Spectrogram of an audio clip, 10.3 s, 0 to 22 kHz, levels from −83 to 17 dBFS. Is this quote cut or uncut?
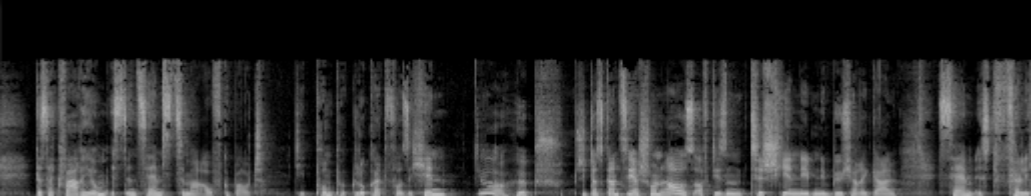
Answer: uncut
